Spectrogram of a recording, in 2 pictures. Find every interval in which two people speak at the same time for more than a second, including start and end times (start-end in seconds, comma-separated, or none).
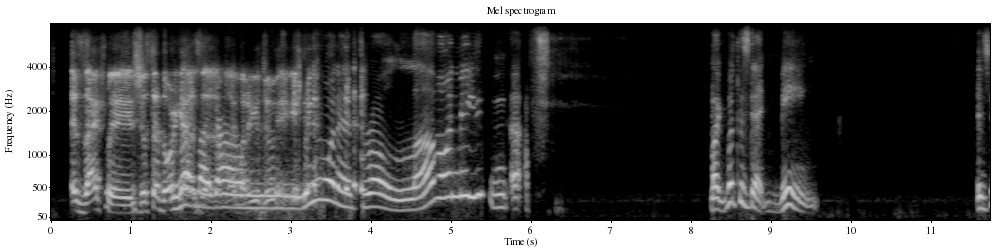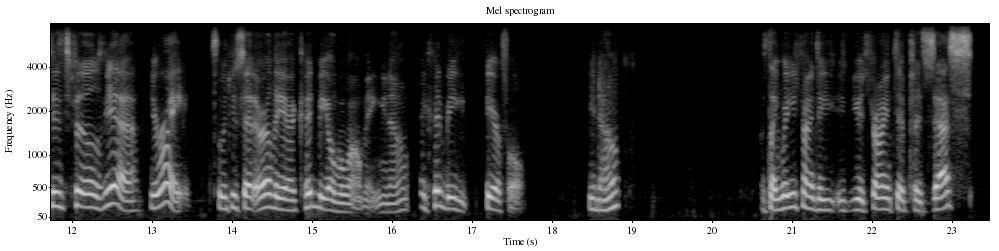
1.5-3.1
